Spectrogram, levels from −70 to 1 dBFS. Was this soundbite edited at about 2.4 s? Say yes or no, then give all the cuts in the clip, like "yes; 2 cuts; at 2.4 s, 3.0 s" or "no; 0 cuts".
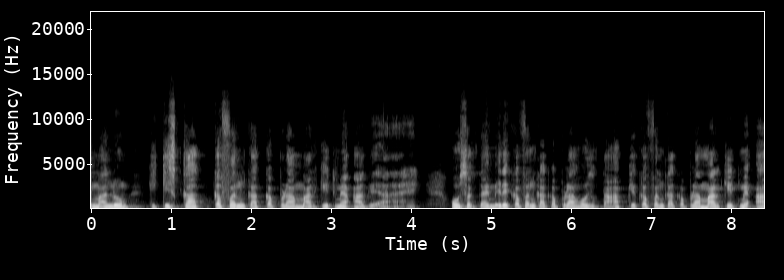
no; 0 cuts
